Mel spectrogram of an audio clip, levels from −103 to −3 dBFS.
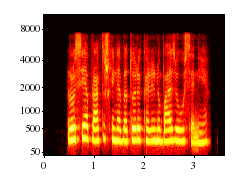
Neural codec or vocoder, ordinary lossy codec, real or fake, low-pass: codec, 16 kHz, 8 kbps, FunCodec, trained on Chinese and English, 25 frames a second; AAC, 64 kbps; fake; 7.2 kHz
